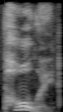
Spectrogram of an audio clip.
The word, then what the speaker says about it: pole: It's spelled P-O-L-E, just like our English word pole. However, in Swahili, it's pronounced poli.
